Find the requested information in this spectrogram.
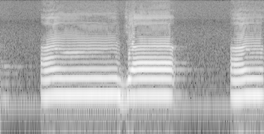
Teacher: نون ساکن ہے، نون ساکن کے بعد جیم آیا، ادھر اخفا ہوگا. اگر تنوین یا نون ساکن کے بعد یہ حروف آ جائے تا ثا جیم دال ذال زا سین شین صاد واد طا ظا فا قاف کاف تو غنہ کے ساتھ اخفا ہوگا.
